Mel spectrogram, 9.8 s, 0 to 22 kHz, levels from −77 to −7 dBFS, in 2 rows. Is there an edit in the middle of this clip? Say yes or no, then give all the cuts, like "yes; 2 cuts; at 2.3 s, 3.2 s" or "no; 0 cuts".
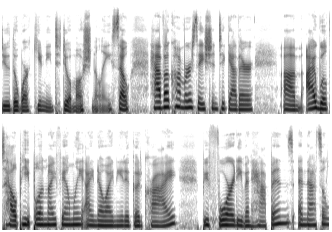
no; 0 cuts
